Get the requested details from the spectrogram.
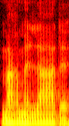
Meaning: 1. jam 2. marmalade
- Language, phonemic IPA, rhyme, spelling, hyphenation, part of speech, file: German, /ˌmarməˈlaːdə/, -aːdə, Marmelade, Mar‧me‧la‧de, noun, De-Marmelade.ogg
